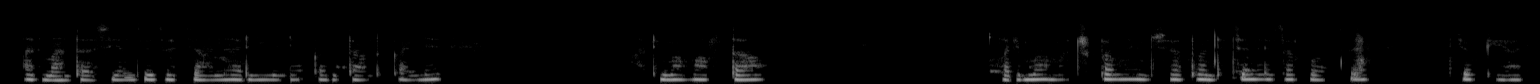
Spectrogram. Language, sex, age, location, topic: Kinyarwanda, female, 25-35, Kigali, health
